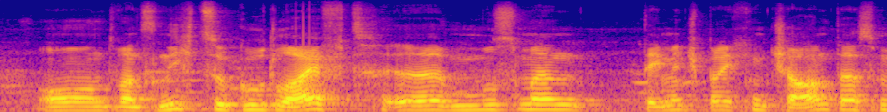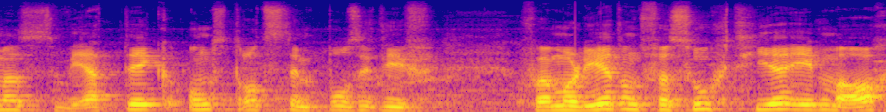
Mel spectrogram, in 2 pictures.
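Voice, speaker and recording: Noticeable background noise sits behind a man's speech. He talks at a fairly slow pace with fairly even intonation. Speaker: stadium announcer. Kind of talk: interview answer.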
